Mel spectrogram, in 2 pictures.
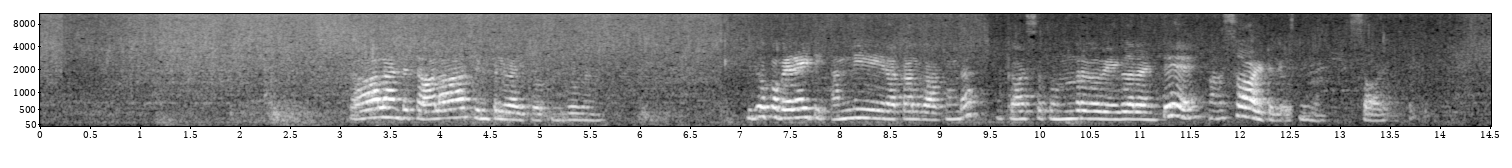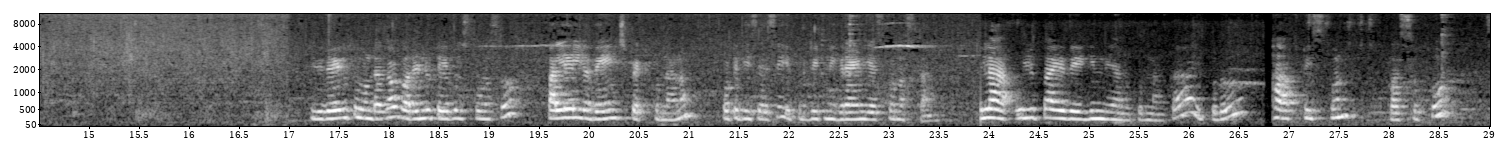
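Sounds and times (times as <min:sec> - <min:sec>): spices sizzling in hot oil: 0:00.0 - 0:27.4.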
